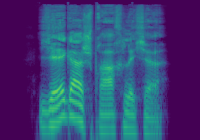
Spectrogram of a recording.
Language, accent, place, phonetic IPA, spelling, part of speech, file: German, Germany, Berlin, [ˈjɛːɡɐˌʃpʁaːxlɪçə], jägersprachliche, adjective, De-jägersprachliche.ogg
- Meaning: inflection of jägersprachlich: 1. strong/mixed nominative/accusative feminine singular 2. strong nominative/accusative plural 3. weak nominative all-gender singular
